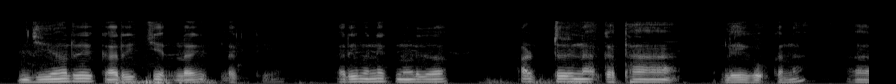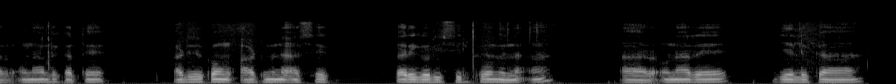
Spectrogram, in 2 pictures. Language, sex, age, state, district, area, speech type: Santali, male, 60+, West Bengal, Jhargram, rural, spontaneous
